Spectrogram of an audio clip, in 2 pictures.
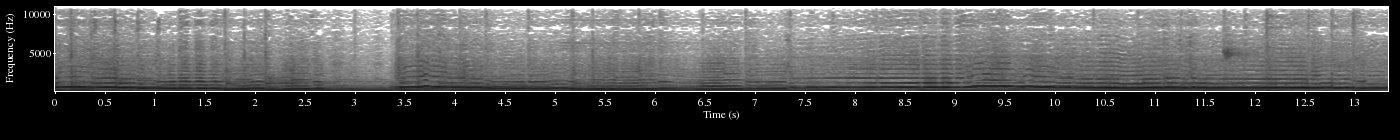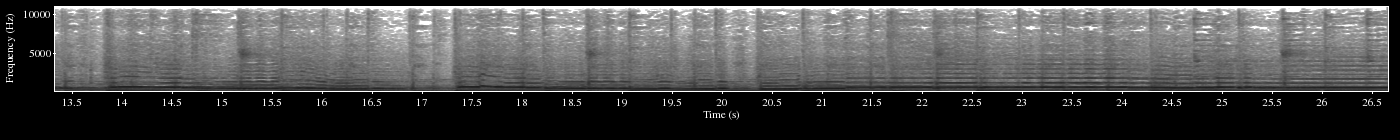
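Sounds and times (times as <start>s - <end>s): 
flute: 0.0s - 26.6s.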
